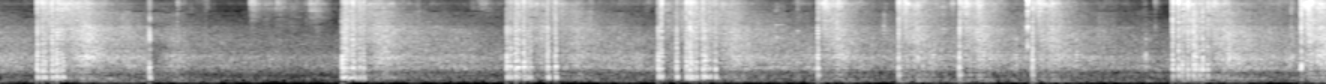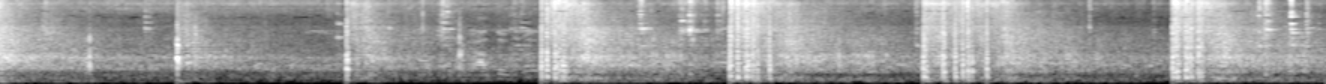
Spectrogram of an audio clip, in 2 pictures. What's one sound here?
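Firecrackers crackle and pop in the sky.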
